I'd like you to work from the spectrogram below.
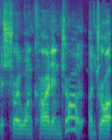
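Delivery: voice cracking and breaking mid-speech. Reading card effects aloud during a game, voice cracking. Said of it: "Excuse me, voice crack".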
